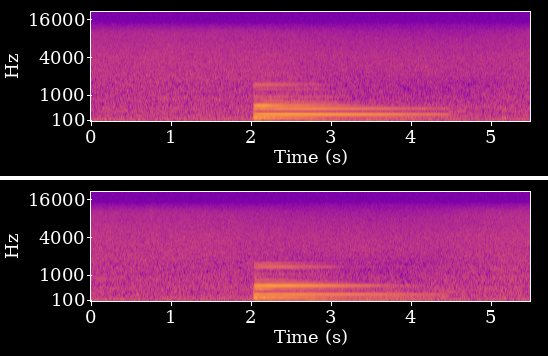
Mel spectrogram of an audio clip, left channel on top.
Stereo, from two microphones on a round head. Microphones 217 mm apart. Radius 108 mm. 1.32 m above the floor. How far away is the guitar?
About 1.6 m.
